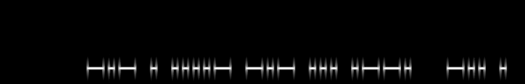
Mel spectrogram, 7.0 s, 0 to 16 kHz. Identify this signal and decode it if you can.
Morse code, heard as a keyed tone, about 17 wpm, 700 Hz. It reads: KE4KSP DE
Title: USA Callsign DE Callsign 17wpm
